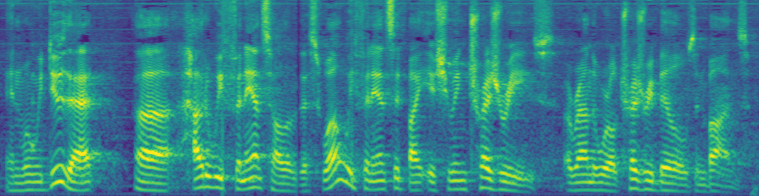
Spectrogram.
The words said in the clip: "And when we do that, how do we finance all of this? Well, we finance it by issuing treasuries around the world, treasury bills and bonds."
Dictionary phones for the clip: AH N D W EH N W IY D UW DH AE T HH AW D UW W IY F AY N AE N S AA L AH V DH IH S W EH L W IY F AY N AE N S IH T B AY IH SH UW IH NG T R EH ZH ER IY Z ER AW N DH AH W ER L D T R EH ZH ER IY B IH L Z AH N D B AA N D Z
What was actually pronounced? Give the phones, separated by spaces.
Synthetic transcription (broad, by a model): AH N W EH N W IY D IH DH AE T HH AW D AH W IY F AY N AE N S AA L AH V DH IH S W EH L W IY F AY N AE N S IH T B AY IH SH UW IH NG T R EH ZH ER IY Z ER AW N DH AH W ER L D T R EH ZH ER IY B IH L Z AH N B AA N D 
